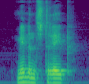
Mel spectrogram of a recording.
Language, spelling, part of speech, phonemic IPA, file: Dutch, middenstreep, noun, /ˈmɪdə(n).streːp/, Nl-middenstreep.ogg
- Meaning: center line (line separating halves of a road)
